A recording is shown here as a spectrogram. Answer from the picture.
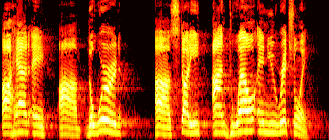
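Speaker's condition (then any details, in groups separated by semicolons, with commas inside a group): No condition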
